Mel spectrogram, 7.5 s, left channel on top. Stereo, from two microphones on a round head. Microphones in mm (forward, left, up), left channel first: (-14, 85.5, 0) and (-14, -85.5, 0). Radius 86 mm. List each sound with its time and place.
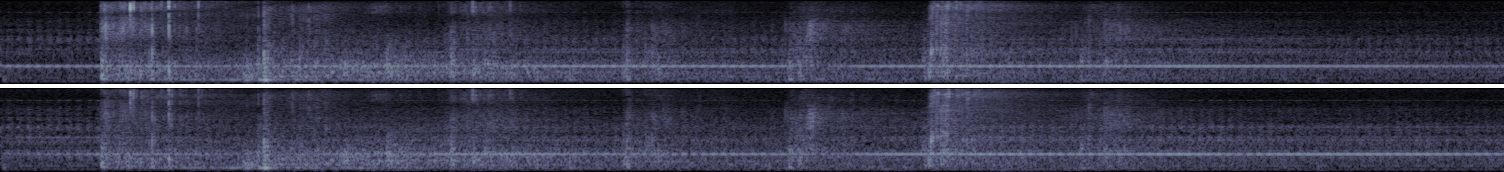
0.5 s footsteps: 40° left (ahead or behind), 0.7 m; by 5.7 s 5° right (ahead or behind), 4 m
